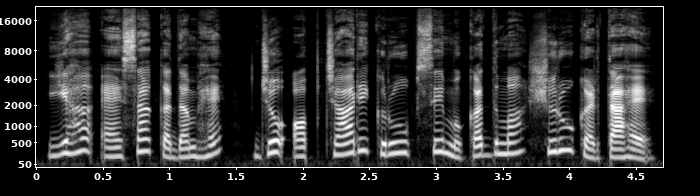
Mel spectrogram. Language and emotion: Hindi, neutral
